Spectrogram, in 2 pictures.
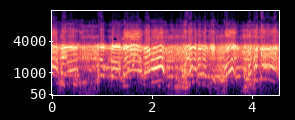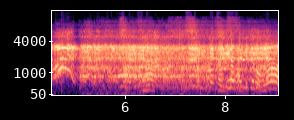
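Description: Young women shout and cheer excitedly.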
